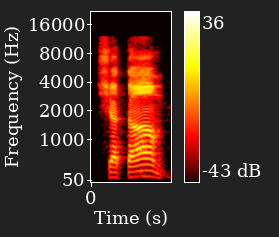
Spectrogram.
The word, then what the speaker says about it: शतम्: अब शतम में भी म आधा है अंत का। शतम, श पूरा है, त पूरा है, लेकिन म आधा है, तो उच्चारण में शतम, है ना।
